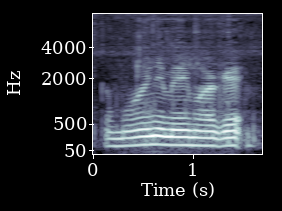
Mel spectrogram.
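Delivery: hoarse, deep, raspy, just-woke-up morning voice. Greeting mary margaret the next morning, in a deep raspy morning voice. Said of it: "I got this deep, raspy voice".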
